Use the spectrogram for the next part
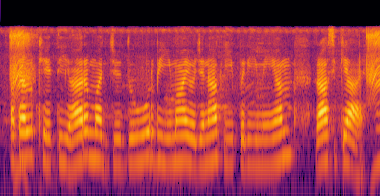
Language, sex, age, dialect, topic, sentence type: Hindi, female, 18-24, Awadhi Bundeli, banking, question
